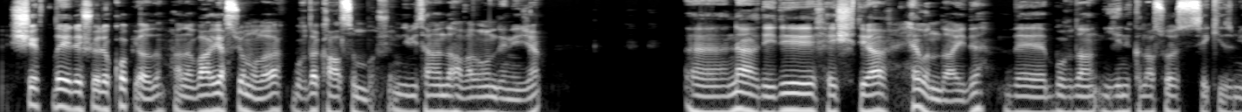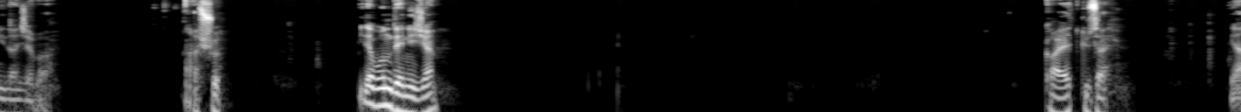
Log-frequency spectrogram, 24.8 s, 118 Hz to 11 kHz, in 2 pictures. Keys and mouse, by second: 1.0 middle click, 3.2 middle click, 3.8-24.8 right drag.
